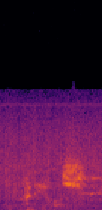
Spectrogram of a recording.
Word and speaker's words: adiós: Adios. Adios. No, adios. Adios is right.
